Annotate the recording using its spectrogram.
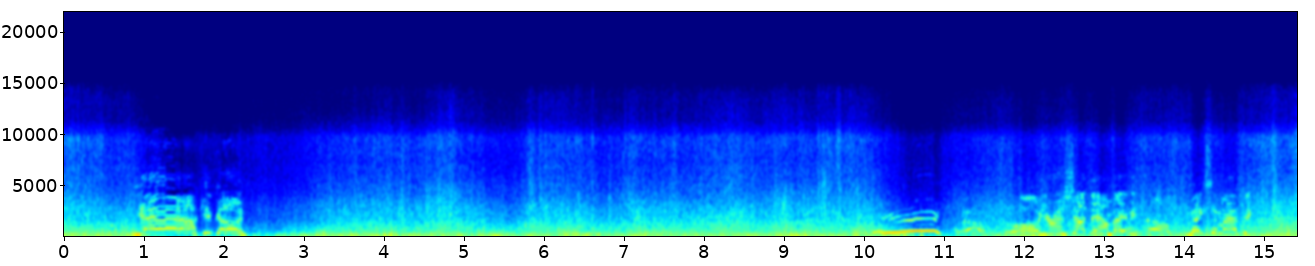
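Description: A young man whoops and shouts nearby over the water.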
